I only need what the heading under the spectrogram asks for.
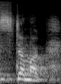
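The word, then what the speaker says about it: stomach: क्या लिख रहा हूं स्टमक यानी इस च का उच्चारण दोस्तों क्या ए रहा है के ए रहा है लेकिन इस च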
